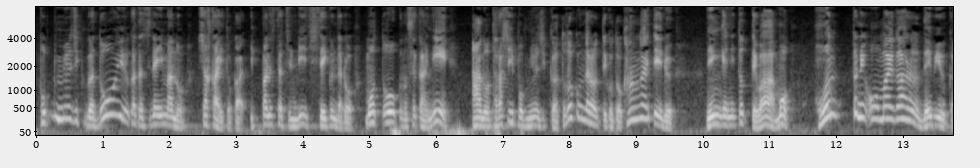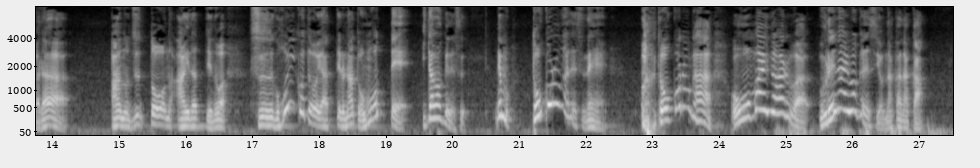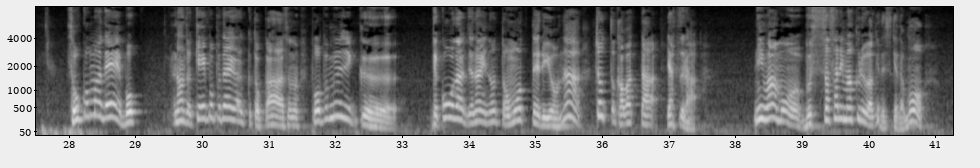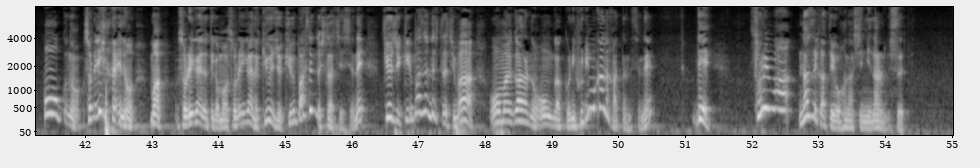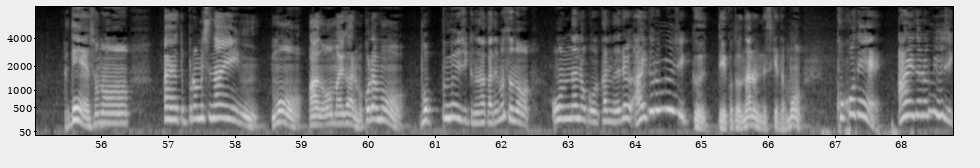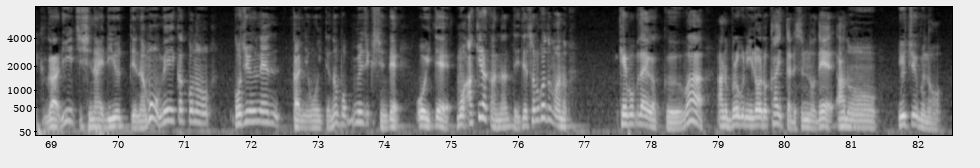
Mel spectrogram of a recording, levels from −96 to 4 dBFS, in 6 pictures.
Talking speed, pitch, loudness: 370 characters per minute, 180 Hz, -17 LUFS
